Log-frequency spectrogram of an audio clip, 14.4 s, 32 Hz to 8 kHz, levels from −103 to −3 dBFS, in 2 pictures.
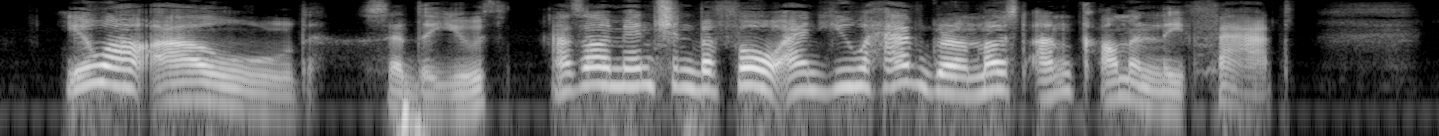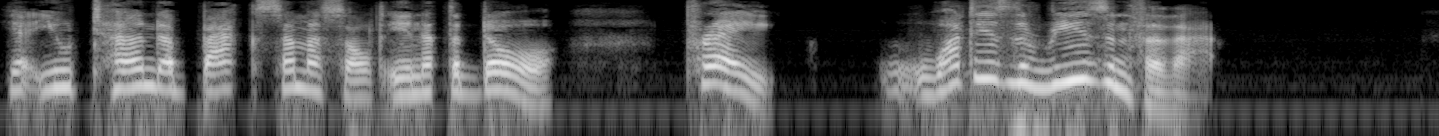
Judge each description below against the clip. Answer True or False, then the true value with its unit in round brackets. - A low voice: False (210 Hz)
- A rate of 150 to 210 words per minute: False (140 wpm)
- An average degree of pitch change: False (7.4 semitones)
